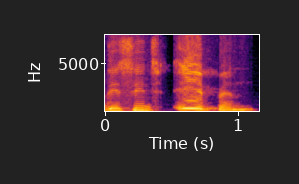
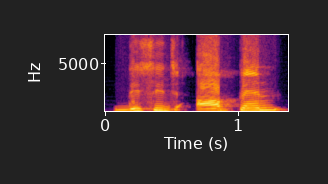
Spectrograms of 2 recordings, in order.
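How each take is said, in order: First: The article is said like 'ay'. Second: The article is said like 'ah'. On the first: "कुछ लोग बोलते हैं this is ए pen" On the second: "कहीं पर ए को आ बोला जाता है"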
